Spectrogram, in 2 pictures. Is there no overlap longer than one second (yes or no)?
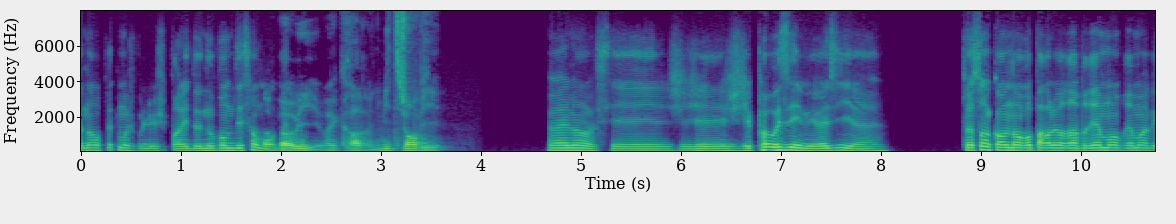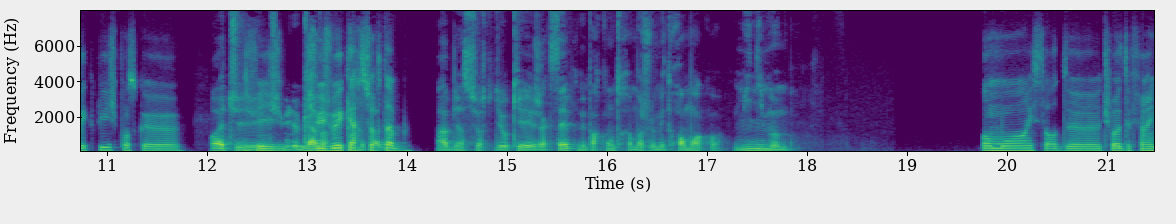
no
